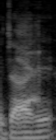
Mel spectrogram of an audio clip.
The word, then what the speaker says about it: Ajayi: Jay Ajayi.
